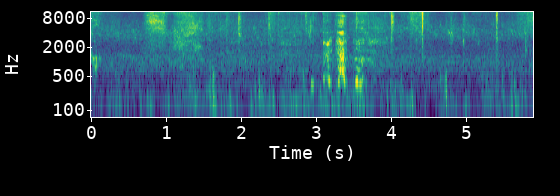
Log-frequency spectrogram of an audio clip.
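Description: A young woman chews and smacks her lips close up.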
